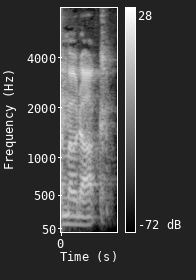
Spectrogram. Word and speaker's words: MODOK: And then the Avengers are over here, like, fighting MODOK. Is that how you pronounce his name? – Yeah, MODOK.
